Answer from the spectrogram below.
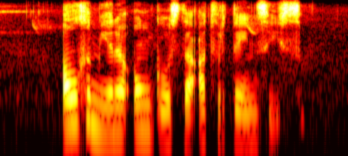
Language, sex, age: Afrikaans, female, 21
